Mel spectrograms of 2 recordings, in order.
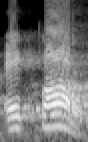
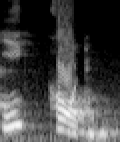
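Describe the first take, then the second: First: It is pronounced with Indonesian sounds. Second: It is pronounced with English sounds. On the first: "Dia bacanya apa? Ekor" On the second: "Cara baca Inggrisnya caranya e-court"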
